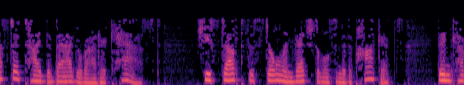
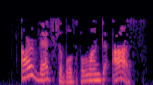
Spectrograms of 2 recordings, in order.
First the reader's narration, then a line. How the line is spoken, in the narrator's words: said Taylor angrily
